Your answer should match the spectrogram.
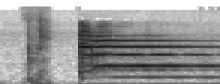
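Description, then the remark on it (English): A short rustling clatter, then a single bright bell, rung for a drinking game, strikes and rings out clearly and sustains, its tone fading only slightly over the next second. “Titled, Get Your Drinking Bell Ready.”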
